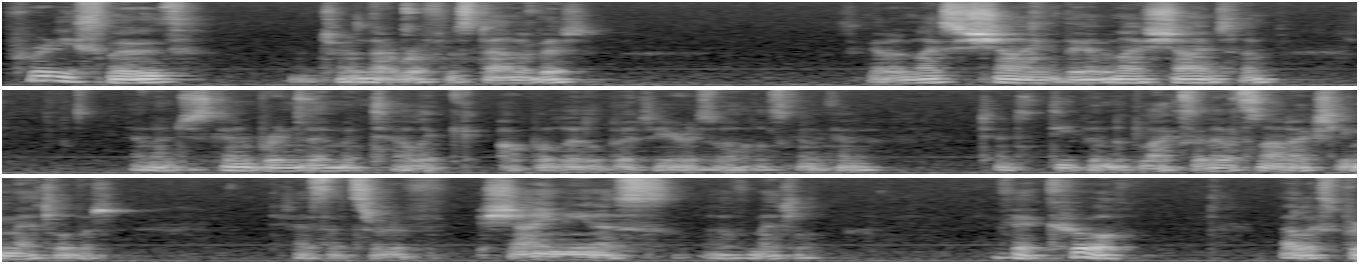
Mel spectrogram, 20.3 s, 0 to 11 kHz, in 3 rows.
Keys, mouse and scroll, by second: 2.2 scroll up 2, 2.5 middle click, 5.1 scroll up 1, 5.2-5.6 scroll down 2, 8.2 click, 12.8 middle click.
